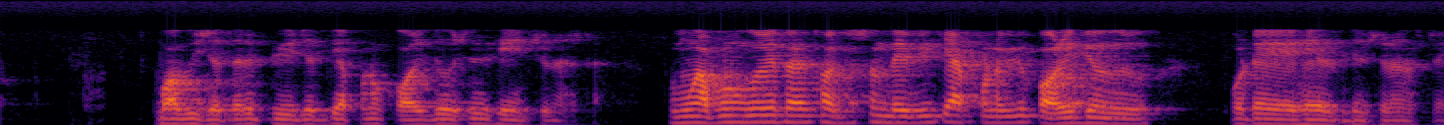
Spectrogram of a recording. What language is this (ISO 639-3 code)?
ori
